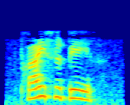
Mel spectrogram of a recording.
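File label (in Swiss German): "preiselbeer", Alsatian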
